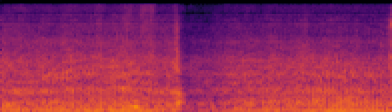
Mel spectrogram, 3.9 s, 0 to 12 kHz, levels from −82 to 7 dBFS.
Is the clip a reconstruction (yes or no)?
yes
